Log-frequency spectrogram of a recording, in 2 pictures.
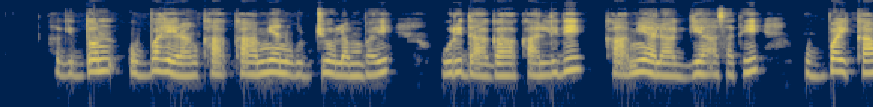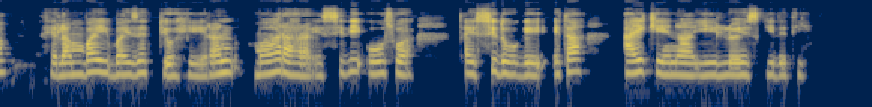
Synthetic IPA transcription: hɐɡɪd̪ːɔnʊbːɐhe̞ːɾɐŋkʰɐkaːmɪjɐnɡʊd͡ʒːɪjɔlɐmbɐj | wʊɾɪd̪aːɡaːkʰaːlːɪd̪ɪ | kʰa̰ːmɪjalaːɡːɪjaɐsɐt̪ɪ | ʊbːɐjkːɐ | hɛlɐmbɐjbɐjzɛt̪ːɪjɔhe̞ːɾɐnmaːɾaːɾɐ̰ʔɛsːɪd̪ɪʔo̞ːsʊwɐ | t̪ʼɐjsːɪd̪o̞ːɡe̞ːɛt̪ɐː | jke̞ːnaːjiːlːɔjɛsɡid̪ɛt̪ɪ

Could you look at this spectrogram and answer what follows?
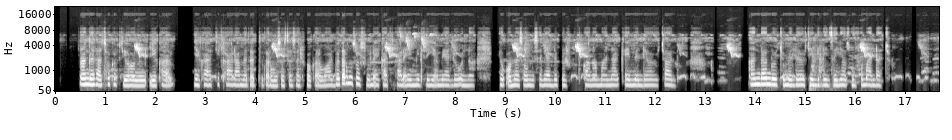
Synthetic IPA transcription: maŋɡət̪ʰat͡ʃːɛwkʰɨft̪jɛho̞nu | jɛkʰat̪ʰikʰalamət̪ʼət̪ʼːt̪ʼəɾmusət̪ʰəsəlfəkʼə̰ɾbowalbət̪ʼəɾmusosulajkʰat̪ʰi̥kʰalajːɛmːilsɨjːamejalːəwɨnːajɛkʼoməsəwməsɨljalːəbɨɾt̪u̥kʰanamanːakʼəjməlːajwot͡ʃːalːu | ʔand̪and̪o̞t͡ʃːuməlːəjwot͡ʃːjɛŋɡɨlːezəɲːasʼunfəmalːat͡ʃːɛw

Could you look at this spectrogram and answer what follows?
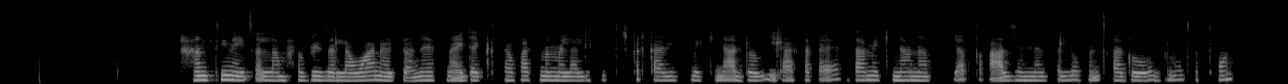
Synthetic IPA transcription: ħamt̪ʰinajt͡sʼɐlːamħɨβɾizɐlːɐwanajt̪ʼɨʕnɐt̪na̰jd̪ɐkʼːi̥sɐβat̪mɐmɐlalisit̪ʰɐ̥ʃkʰɨɾkʰaɾit̪mɐkʰina̰d̪oβʔila̰t̪ʰɨɾɐ̰ɨzamɐkʰinanaβt̪ʰɨja̰βt̪ʰɨkʼa̰zɨnːɐzʼɐlːɐwfɨnt͡sʼad̪ozɨmɐt͡sʼɐt̪ʰːɨ̥xon

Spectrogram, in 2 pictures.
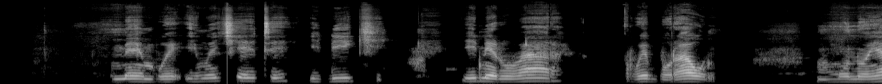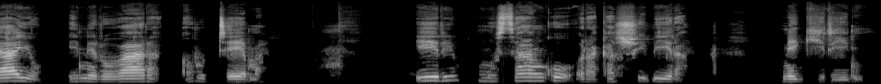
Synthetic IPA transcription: me̞mbwe̞ʔimwe̞t͡ʃe̞tʰe̞ | iɗikʰiː | ne̞ɾuʋaɾa | rwe̞bʱuɾʔauni | mun̤ojajo̞ | ine̞ruʋaɾa | rutʰe̞ːma | iri | musaŋɡo̞rakaʂiɓiɾa | ne̞ɡʱiriːni

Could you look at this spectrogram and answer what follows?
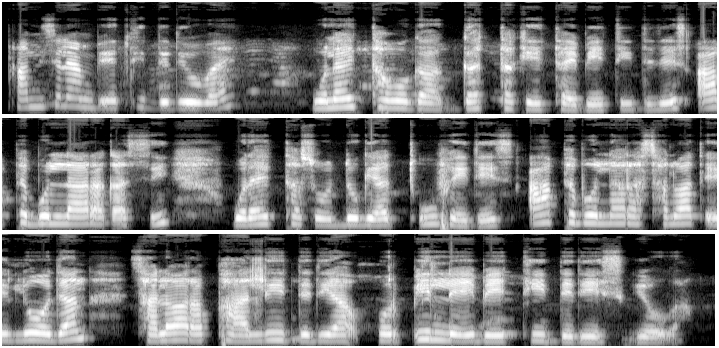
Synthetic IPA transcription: hɐmɪsɪlɐjɐnbe̞ːt̪ːiːd̪ːɛd̪ɪjoɡɐj | wɔlɐjt̪ːɐwɔɡaɡɐt̪ːɐke̞ːt̪ʰːɐjbe̞ːt̪ːiːd̪ːɛd̪e̞ːsaːpːɛbɔlːaːɾɐkʼɐsːɪwɔlɐjt̪ʰːɐsoːd̪ɔɡɪjɐt̪ʼuːfɛjd̪e̞ːsʔaːpːɛbɔlːaːɾɐsɐlʊwaːt̪ʼeːlːoːd̪ɐnsɐlʊwaːɾɐpʰaːlːiːd̪ɛd̪ɪjahɔɾpʼilːɛjbe̞ːt̪ʰːiːd̪ːɛd̪e̞ːsɡɪjoːɡa̰ː

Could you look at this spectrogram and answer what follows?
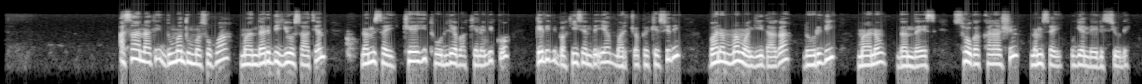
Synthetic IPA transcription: ʔɐsaːnaːt̪ɪd̪ʊmːɐd̪ʊmːɐsɔɦʊwaːmɐnd̪ɐɾɪd̪ɪjjoːsaːt̪ɪjɐnː | ɐmɪsɐjkʰe̞ːɦɪt̪ʰo̞ːlːɪjɐbɐkːɪjnɐd̪ɪkːɔ | ɡɛlɪd̪ɪbɐkiːsɪjɐnd̪ɛʔɪjɐmɐɾt͡ʃʼːʊɐpːɛkɛsːɪd̪ɪ | bɐnɐmɐmɐɡiːd̪aːɡa | d̪oːɾɪd̪ɪ | maːnɐwd̪ɐnd̪ɐje̞ːs | sɔwɡɐkːɐnaːʃɪnːɐmɪsɐjɔɡɪjɐnle̞ːlɪsːɪjo̞ːd̪ɛ

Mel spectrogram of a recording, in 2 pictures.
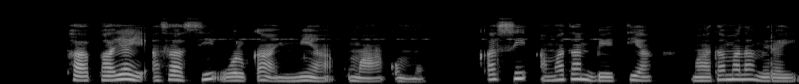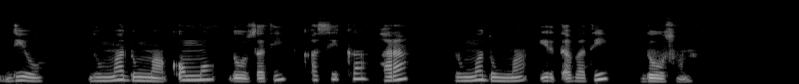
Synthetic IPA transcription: pʰaːpːaːjɐjɐsaːsːɪwɔlkʼːaːɪmːɪja̰ːkʼʊmaːkʼɔmːɔ | kʼɐsːɪʔɐmɐt̪ɐnbe̞ːt̪ːɪja | maːt̪ɐmɐlɐmɛɾɐjd̪ɪjɔ | d̪ʊmːɐd̪ʊmːɐkʼɔmːɔd̪o̞ːzɐt̪ɪkʼɐsːɪkːɐhɐɾɐ | d̪ʊmːɐd̪ʊmːɐɪɾt̪ʼːɐbɐt̪ɪ | d̪o̞ːsɔnɐ

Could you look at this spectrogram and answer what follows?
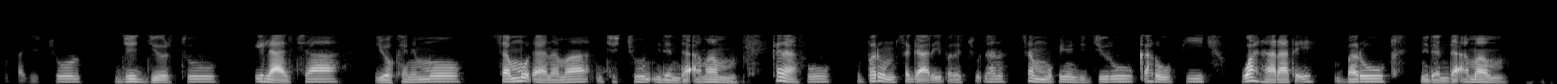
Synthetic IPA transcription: msad͡ʒɛt͡ʃːuːn | d͡ʒɪd͡ʒːiːɾt̪uː | ɪlaːlt͡ʃaː | jo̞ːkaːnɪmːo̞ː | sɐmːuːᶑanɐmaːd͡ʒɛt͡ʃːuːnːɪd̪ɐnd̪ɐ̰ʔɐmɐmkɐnaːfu | bɐɾʊmsɐɡaːɾiːbʼɐɾɐt͡ʃːuːᶑaːnsɐmːuːkeːɲːɐd͡ʒɪd͡ʒːiːɾuːkʼɐɾuːfɪ | waːnhaːɾaːt̪ɐʔɛ | bɐɾuːnɪd̪ɐnd̪ɐʔɐmɐm

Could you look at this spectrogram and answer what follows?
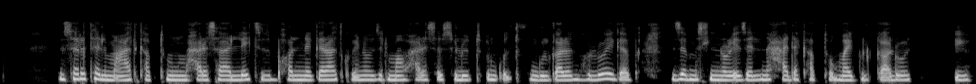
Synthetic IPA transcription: mɐsɐɾɐt̪ʰɐlɨmʕat̪kʰaβt̪ʰo̞mnɨmaħɾɐsɐβalɐjt̪ʰzɨbɨxɐlunɐɡɐɾat̪kʰo̞jnoɨzɨd̪ɨmːawaħɾɐsɐβsɨlut̪ʼɨŋkʼult̪ʼɨ̥fuŋɡulɡalot̪nɨxɨlːuwojɪɡɐβɨɾʔɨzɐmːɨslinɨɾiʔozɐlːɐnaħad̪ɐkʰaβt̪ʰo̞mːajɡulɡa̰lot̪ | ʔɨjːu

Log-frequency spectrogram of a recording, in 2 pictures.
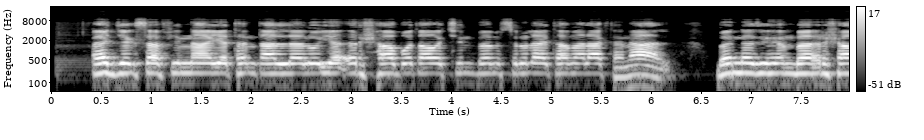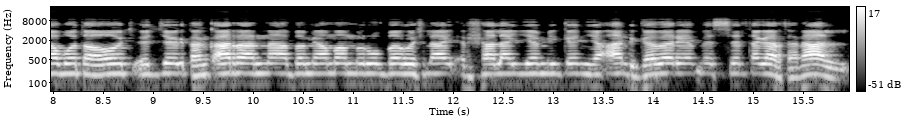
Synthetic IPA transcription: ʔɨd͡ʒɪɡsəfːinːajɛt̪ʰənt̪ʼalːəlujɛʔɨɾʃabo̞t̪ʰawo̞t͡ʃːɪnbəmɨslulajt̪ʰəməlakt̪ʰənal | bəɨnːəzːihɨmbəɨɾʃabo̞t̪ʰawot͡ʃːɨd͡ʒːɪɡt̪ʼəŋkʼaɾːanːabəmːijamamːɨɾubəɾo̞t͡ʃːlajɨɾʃalajːɛmːiɡəɲːjɛʔand̪ɡəβəɾe̞mɨsɨlt̪ʰəɡaɾt̪ʰənal

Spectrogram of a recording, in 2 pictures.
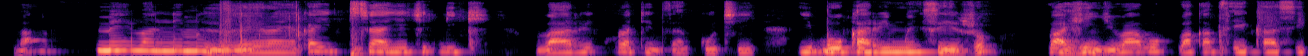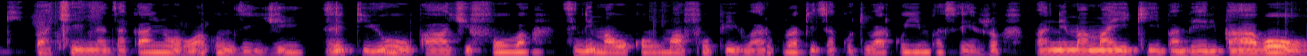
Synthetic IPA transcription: ʋaro | me̞ʋane̞mizerajakaitaje̞t͡ʃiɗikʰi̥ | ʋarik̚uratid͡zakutʰiː | ɓo̞karimwe̞se̞ʐo̞ | ʋaʒind͡ʒiʋaʋo̞ʋakap͡fe̞kʰasikʰi̥pat͡ʃe̞nad͡zakaɲo̞rwakunzind͡ʒi | ze̞tijupʰat͡ʃifuʋad͡zine̞mao̞ko̞mumafupiʋarikuratid͡zakutiʋarikuimbase̞ʐo̞pane̞mamaikʰipambe̞ripʰaːʋo̞

